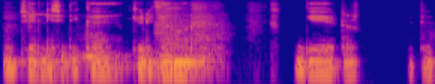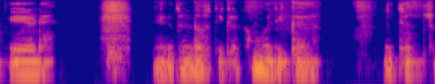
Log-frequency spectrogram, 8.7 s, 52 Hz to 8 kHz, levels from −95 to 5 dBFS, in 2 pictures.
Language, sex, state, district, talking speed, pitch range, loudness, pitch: Marwari, male, Rajasthan, Nagaur, 110 wpm, 65-100 Hz, -32 LUFS, 95 Hz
